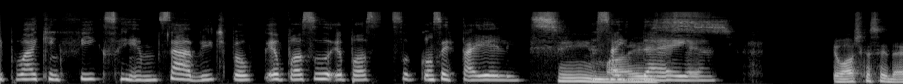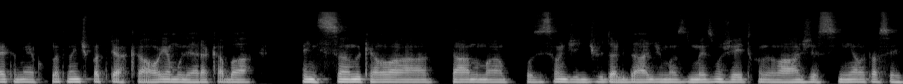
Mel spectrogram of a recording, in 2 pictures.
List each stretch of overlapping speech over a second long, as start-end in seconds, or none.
5.9-7.2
